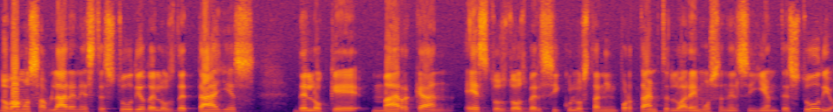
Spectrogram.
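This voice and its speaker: A man with a plain, everyday voice, medium pitch, ordinary pitch variation, and a moderate pace. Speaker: pastor. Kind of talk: bible study teaching.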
